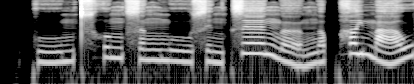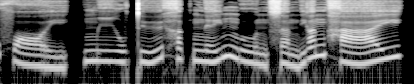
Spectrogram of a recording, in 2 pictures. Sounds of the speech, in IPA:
kuː˨˧mt͡sʰʊ˥ŋ sɐ˧ŋmuː˨sɪ˨ŋ t͡sɛː˥ŋœː˨˩ ŋɐ˨˥p̚hɐ˥jmaː˨˥wfɔː˨˩j | miː˨wt̪yː˨˥hɐ˧k̚ n̪e˨˥j ŋuː˨˩nsɐ˨˩njɐ˥n haː˨˥j

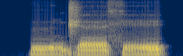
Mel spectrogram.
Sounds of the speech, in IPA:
ɨːnd͡ʒɛː xeː

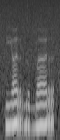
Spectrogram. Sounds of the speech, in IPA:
jɐrɡɵ bɐr

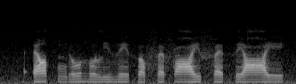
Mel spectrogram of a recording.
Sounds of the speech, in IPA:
ʔætˤ ŋɡoɦoli ðeθɒfæfʕe fæθe ʕe

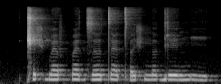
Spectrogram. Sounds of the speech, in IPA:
ǁəʃbæfpæ d͡zɜtætʼɜʃŋɜ ɡe ŋi

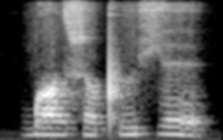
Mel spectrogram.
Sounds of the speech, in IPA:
ɡ͡bʌːlɬə˞pʼʉ çe

